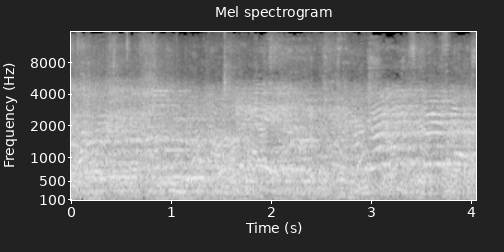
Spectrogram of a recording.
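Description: Many people talking at once in a gymnasium: steady overlapping chatter from spectators and players, echoing in the hall, with no single voice standing out.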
